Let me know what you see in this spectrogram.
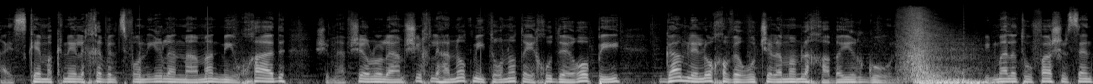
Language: Hebrew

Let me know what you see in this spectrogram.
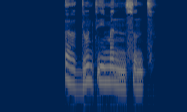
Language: Kabyle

